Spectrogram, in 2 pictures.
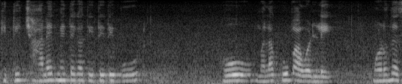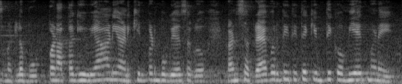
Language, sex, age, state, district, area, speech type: Marathi, female, 45-60, Maharashtra, Ratnagiri, urban, spontaneous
